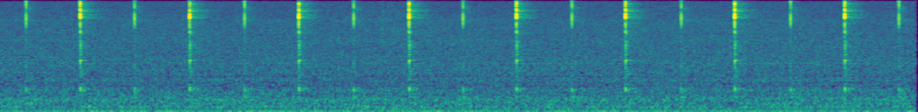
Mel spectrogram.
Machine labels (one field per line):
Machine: valve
